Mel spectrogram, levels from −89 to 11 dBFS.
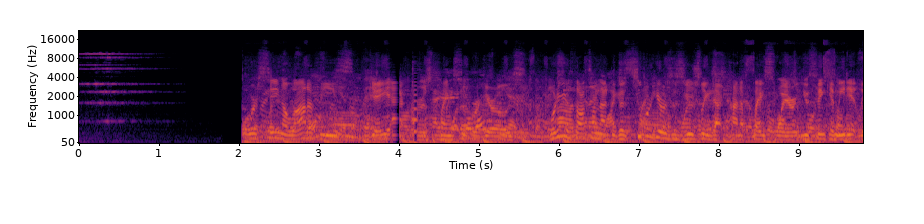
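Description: The audio turns choppy and robotic from 3.61 to 4.25 s, a clear case of repeated packet loss. Several short holes, the longest 80 ms, are patched by stretching the preceding sound. That concealment covers roughly a quarter of the stretch.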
